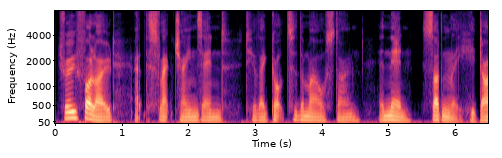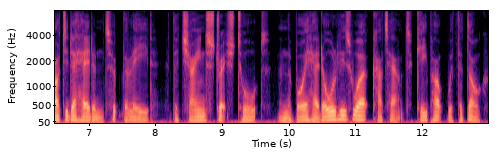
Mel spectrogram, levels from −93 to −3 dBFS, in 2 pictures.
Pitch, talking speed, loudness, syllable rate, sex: 95 Hz, 195 wpm, -22 LUFS, 4.5 syllables/s, male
